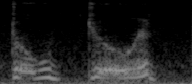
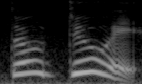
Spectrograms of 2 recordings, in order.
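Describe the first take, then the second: First: It is said in a low, raspy voice. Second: It is said in an ordinary voice.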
